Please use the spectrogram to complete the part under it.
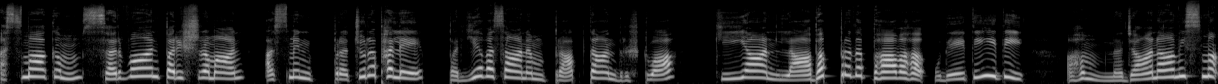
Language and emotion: Sanskrit, surprised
